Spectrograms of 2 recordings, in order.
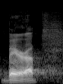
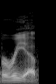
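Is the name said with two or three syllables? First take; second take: two; three. First: The name is said with two syllables. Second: The name is said with three syllables. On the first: The speaker calls it right. "It's Bera" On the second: The speaker calls it wrong. "you read it Berea, but it's not"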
